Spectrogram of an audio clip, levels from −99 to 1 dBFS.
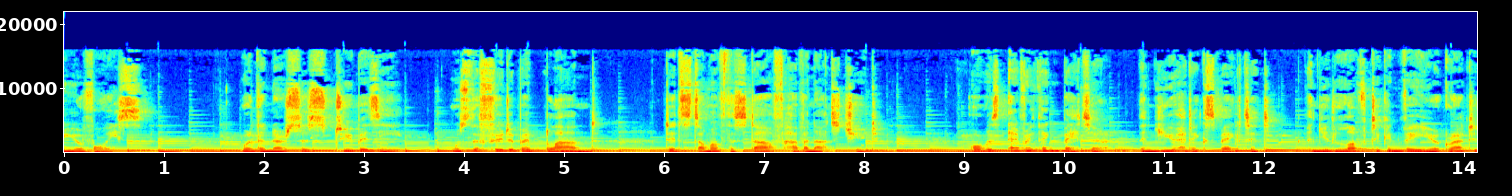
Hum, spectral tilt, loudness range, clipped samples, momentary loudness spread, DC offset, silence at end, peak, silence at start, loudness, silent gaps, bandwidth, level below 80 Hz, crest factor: none; -4.5 dB/octave; 2 LU; under 0.1%; 7 LU; under 0.1%; 0 s; 0 dBFS; 0 s; -15 LUFS; none; 17 kHz; -36 dBFS; 14 dB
